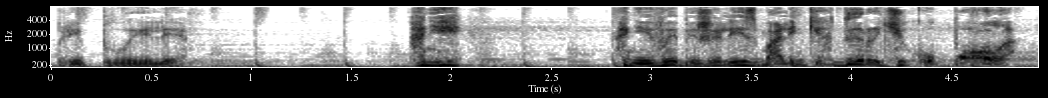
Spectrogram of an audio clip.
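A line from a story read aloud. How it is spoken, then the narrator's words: Passionate whisper. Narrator (Russian): Страстно зашептал Старлей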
